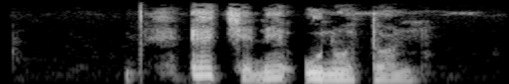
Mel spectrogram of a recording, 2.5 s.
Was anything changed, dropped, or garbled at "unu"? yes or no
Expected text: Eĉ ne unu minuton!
yes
